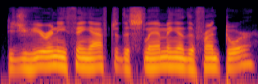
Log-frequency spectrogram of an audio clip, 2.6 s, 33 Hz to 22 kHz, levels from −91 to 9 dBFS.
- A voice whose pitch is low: Yes, low, 125 Hz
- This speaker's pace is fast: Yes, fast, 255 wpm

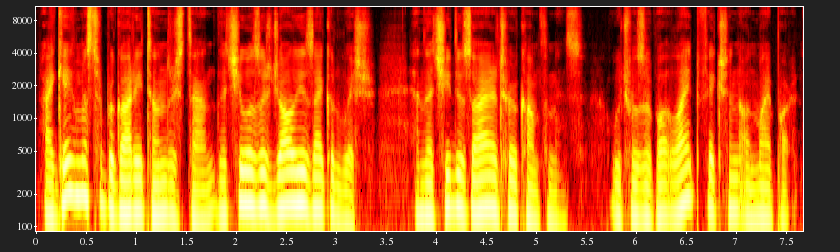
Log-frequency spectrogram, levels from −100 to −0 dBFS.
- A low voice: Yes, low, 130 Hz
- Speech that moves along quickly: Yes, fast, 220 wpm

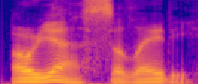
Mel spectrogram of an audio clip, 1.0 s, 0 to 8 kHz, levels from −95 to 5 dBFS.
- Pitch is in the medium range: No, low, 110 Hz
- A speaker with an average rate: Yes, average, 180 wpm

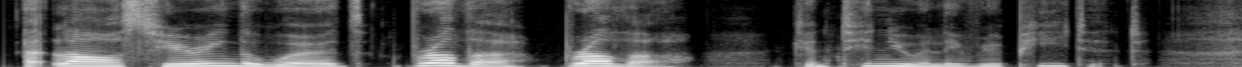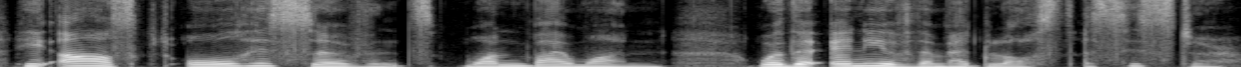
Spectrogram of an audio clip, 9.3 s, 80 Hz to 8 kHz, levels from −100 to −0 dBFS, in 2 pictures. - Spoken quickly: No, average, 160 wpm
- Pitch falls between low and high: No, high, 215 Hz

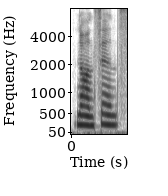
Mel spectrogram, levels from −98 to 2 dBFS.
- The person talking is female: Yes, female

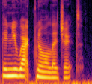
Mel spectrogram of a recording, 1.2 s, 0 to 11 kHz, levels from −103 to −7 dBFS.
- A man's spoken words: No, female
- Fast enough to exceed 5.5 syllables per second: Yes, 6.4 syllables/s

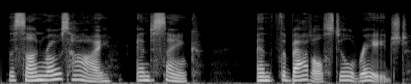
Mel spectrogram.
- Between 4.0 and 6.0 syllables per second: No, 3.8 syllables/s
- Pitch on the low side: No, medium, 175 Hz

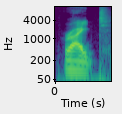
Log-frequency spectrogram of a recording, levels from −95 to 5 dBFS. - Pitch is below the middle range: Yes, very low, 95 Hz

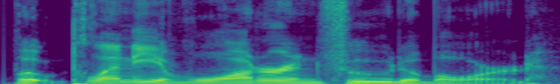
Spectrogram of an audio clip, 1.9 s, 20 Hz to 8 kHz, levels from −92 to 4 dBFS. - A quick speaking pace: Yes, fast, 225 wpm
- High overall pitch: No, low, 120 Hz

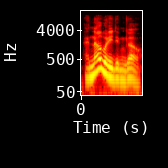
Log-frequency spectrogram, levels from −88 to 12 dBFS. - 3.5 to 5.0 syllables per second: No, 5.6 syllables/s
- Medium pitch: Yes, medium, 150 Hz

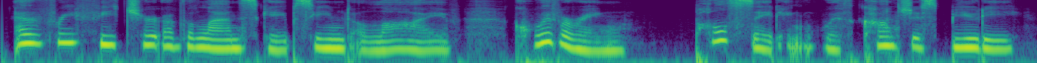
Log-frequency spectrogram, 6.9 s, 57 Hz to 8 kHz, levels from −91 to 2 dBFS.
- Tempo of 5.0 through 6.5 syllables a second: No, 4.6 syllables/s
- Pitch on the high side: Yes, high, 195 Hz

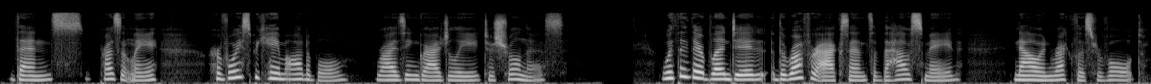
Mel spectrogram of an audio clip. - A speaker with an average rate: No, slow, 125 wpm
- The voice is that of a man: No, female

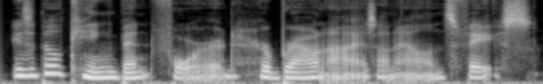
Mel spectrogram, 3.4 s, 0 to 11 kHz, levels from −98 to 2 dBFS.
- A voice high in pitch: Yes, high, 205 Hz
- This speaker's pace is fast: No, average, 175 wpm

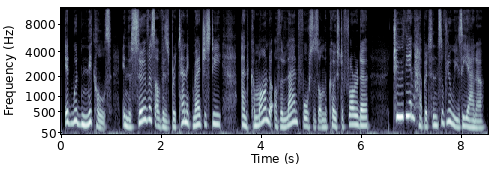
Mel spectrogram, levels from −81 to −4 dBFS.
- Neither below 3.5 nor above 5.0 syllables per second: No, 6.0 syllables/s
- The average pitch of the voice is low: No, high, 200 Hz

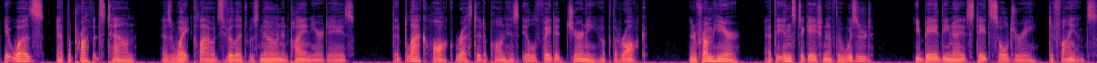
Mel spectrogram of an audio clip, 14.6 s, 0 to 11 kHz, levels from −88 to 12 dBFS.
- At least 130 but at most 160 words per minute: No, average, 175 wpm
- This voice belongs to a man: Yes, male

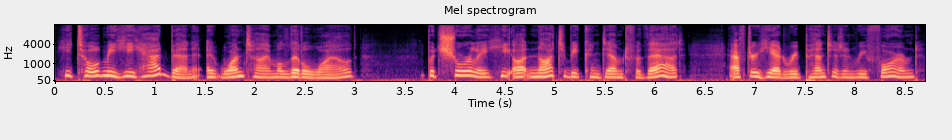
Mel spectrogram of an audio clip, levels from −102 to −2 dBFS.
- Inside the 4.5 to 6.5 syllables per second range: Yes, 5.2 syllables/s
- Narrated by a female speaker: Yes, female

